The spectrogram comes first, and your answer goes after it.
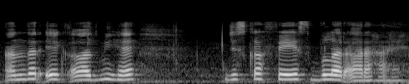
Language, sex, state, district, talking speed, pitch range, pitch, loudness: Hindi, female, Uttar Pradesh, Lalitpur, 145 wpm, 210-230 Hz, 225 Hz, -18 LUFS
